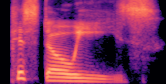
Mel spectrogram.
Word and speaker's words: Pistoiese: Pistoiese. And that's exactly how you pronounce it.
